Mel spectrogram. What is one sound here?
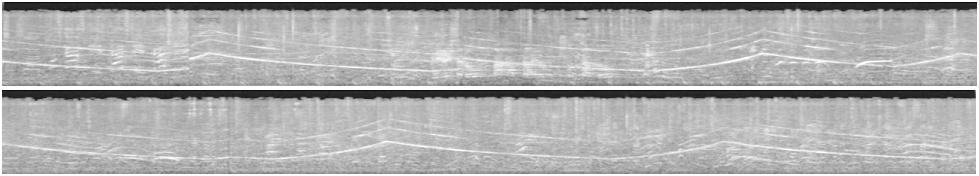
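A fire engine siren wails loudly, rising and falling again and again, close by.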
